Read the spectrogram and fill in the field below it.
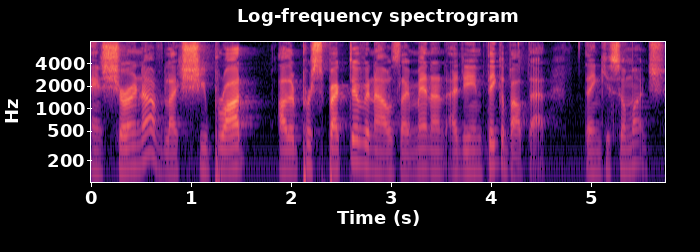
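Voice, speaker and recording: A man with a fairly high pitch, a fairly quick pace and fairly even intonation, music in the background. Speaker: podcast co-host. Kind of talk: casual conversational podcast.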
